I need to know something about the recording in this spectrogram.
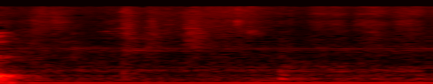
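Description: Faint strokes of a marker writing on a whiteboard over a steady low hum.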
